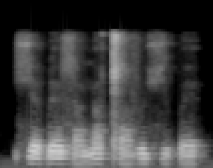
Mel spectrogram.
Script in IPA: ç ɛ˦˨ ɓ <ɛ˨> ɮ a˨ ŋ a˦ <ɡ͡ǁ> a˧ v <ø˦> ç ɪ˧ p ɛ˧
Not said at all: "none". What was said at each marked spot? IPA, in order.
ɛ˦, ǁ, ø˦

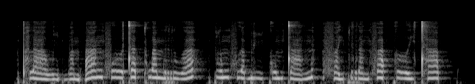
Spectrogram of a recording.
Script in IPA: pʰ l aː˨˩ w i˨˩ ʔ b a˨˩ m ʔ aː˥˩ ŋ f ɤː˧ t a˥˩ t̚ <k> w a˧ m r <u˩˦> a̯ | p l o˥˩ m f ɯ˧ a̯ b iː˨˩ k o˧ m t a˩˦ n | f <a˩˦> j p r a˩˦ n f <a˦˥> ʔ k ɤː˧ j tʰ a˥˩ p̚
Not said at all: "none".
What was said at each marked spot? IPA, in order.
k, u˩˦, a˩˦, a˦˥

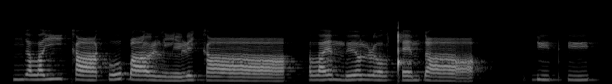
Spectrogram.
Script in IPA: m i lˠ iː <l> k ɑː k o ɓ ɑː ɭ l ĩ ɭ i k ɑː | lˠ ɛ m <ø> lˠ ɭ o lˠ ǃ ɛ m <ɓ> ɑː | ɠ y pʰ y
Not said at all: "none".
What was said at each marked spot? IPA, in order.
none, ø, ɗ

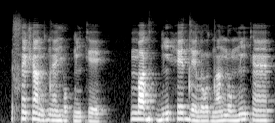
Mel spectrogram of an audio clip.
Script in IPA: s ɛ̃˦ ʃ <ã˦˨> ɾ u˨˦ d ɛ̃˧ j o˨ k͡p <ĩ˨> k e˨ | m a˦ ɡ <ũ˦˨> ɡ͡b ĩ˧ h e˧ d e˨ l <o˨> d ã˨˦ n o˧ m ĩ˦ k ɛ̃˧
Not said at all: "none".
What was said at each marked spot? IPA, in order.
ã˦˨, ĩ˨, u˦˨, o˨

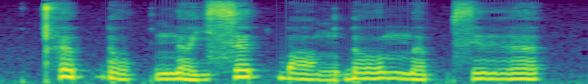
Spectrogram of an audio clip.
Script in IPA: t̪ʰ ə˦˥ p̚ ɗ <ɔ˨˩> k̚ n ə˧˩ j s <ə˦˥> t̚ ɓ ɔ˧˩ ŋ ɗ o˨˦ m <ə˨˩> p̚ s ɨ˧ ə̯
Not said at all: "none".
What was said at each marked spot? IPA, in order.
o˨˩, ə˦˥, ə˨˩

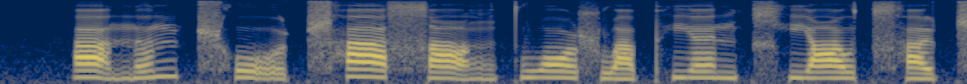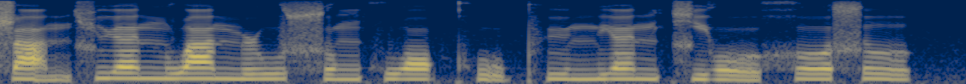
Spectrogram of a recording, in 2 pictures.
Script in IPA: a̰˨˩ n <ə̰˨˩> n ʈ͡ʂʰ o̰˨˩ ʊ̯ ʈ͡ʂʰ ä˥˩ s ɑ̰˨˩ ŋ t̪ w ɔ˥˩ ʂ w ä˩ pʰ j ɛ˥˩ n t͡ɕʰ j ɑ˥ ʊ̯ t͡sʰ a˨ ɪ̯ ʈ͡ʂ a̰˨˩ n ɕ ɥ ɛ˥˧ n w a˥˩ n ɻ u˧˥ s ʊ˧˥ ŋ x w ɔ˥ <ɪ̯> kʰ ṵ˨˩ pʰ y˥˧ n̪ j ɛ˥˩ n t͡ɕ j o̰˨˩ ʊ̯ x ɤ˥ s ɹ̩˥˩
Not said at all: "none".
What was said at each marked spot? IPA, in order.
ə˥, none

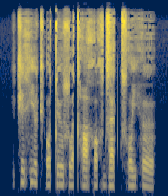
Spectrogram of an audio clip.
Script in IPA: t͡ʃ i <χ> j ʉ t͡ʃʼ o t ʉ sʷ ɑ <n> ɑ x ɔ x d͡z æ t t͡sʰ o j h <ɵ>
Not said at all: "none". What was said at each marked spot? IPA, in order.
x, tʰ, ɵ

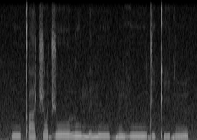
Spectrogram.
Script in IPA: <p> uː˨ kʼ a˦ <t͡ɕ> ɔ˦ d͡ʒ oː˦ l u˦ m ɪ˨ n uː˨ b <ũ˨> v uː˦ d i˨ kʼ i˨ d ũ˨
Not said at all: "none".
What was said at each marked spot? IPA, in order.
p, t͡ʃ, ũ˨

